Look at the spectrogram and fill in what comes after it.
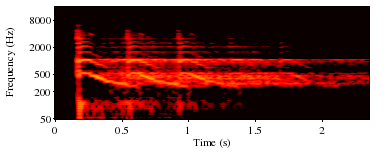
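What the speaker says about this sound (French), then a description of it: "Donc c'est une reverb assez simple" Rap backing vocal processed through a simple Waves reverb set to wide and space modes: a sharp onset followed by a long ringing tail and faint repeated echoes fading out alone.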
